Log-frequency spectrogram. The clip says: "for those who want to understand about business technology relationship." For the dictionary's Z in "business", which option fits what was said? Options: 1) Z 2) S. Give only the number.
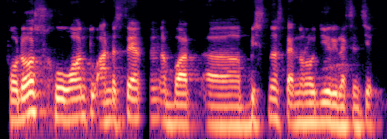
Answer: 2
